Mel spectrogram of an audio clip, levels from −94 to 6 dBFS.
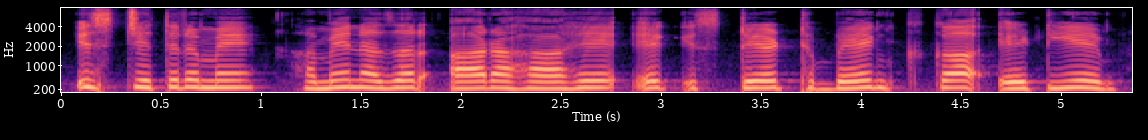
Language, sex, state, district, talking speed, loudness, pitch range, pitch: Hindi, female, Madhya Pradesh, Bhopal, 155 wpm, -12 LUFS, 230-245 Hz, 240 Hz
